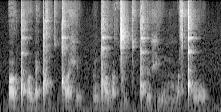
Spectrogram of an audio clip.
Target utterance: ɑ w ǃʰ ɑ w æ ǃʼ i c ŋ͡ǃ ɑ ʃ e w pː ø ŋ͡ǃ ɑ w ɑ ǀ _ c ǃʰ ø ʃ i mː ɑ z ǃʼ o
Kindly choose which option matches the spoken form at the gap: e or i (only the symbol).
i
